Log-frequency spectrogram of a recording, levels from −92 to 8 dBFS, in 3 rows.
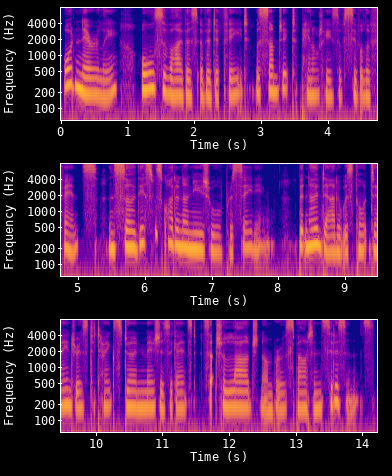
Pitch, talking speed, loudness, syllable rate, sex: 190 Hz, 170 wpm, -21 LUFS, 5.3 syllables/s, female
